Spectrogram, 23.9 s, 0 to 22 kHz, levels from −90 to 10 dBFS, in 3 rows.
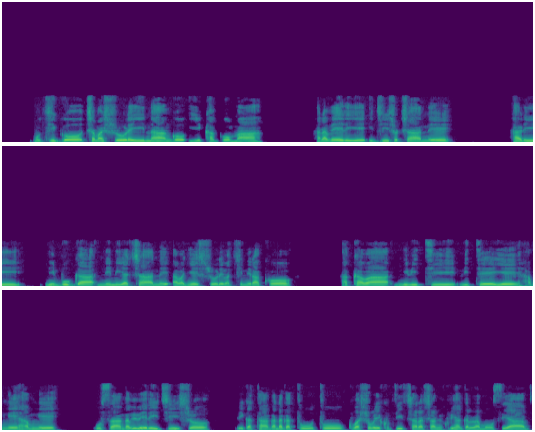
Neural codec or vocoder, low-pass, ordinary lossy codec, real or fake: none; 7.2 kHz; MP3, 48 kbps; real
